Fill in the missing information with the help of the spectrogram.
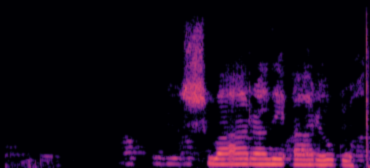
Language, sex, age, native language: Icelandic, male, 10, Icelandic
